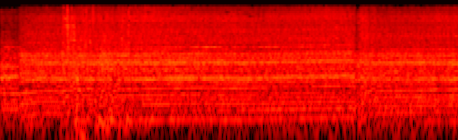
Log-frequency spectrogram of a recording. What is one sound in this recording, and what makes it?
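A car engine drops in pitch briefly at a gear change.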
